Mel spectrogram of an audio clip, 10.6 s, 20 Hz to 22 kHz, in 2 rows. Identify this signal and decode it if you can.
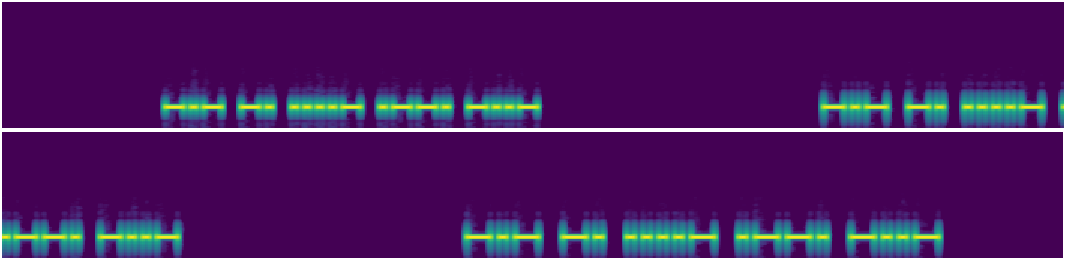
Morse code, heard as a keyed tone, about 33 wpm, 700 Hz. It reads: KN4PX KN4PX KN4PX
